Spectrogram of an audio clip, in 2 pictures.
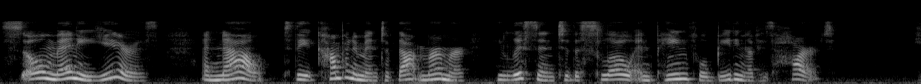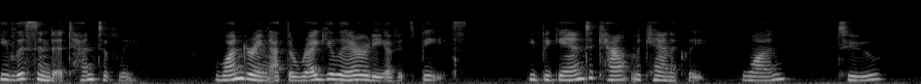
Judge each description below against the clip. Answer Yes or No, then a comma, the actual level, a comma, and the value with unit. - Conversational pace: No, slow, 125 wpm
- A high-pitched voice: Yes, high, 210 Hz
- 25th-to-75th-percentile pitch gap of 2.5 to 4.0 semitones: Yes, average, 3.7 semitones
